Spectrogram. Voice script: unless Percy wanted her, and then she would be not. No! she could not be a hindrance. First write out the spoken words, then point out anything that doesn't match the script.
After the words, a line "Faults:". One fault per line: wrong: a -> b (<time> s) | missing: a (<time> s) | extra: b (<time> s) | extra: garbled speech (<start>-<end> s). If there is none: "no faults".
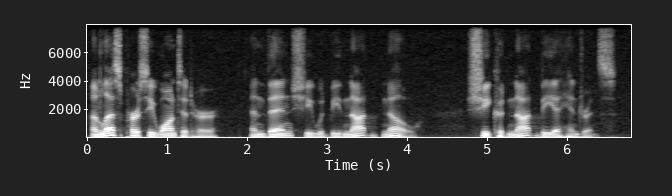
unless Percy wanted her, and then she would be not. No! she could not be a hindrance.
Faults:
no faults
